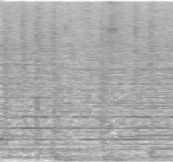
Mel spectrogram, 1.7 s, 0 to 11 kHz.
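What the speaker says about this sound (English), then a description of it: "appropriately it's raining in the game right now" Rain falls steadily in Final Fantasy 14, a soft continuous patter on surfaces with no voices.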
